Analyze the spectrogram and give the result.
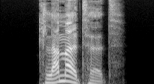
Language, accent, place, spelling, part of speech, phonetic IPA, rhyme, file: German, Germany, Berlin, klammertet, verb, [ˈklamɐtət], -amɐtət, De-klammertet.ogg
- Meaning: inflection of klammern: 1. second-person plural preterite 2. second-person plural subjunctive II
